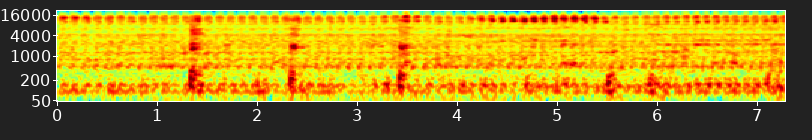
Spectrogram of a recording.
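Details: Warm Yamaha Virago 1100 V-twin during carburetor synchronization with the air filter removed: an uneven thumping idle broken by sharp pops about every one to two seconds as the open intake spits back.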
